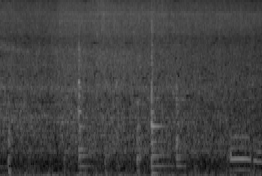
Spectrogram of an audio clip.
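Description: Onions frying in oil hiss in a constant close sizzle, broken by a couple of brief utensil taps and faint tonal clinks, with no voices.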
